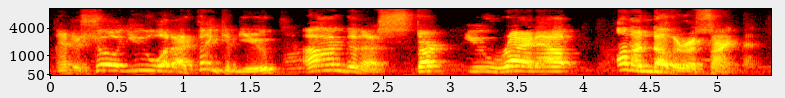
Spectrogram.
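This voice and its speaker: A gruff, fatherly editor-in-chief, played by a man in vintage radio style. His creaky, forceful voice sputters and swoops, heard a little away from the mic. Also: extremely high pitch, huge pitch swings, moderate pace, full character voice. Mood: hearty. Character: blustery, fatherly older male newspaper editor boss. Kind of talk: 1940s radio serial acting. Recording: distant mic, live remote performance.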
